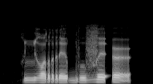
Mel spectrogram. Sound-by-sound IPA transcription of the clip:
ʎɔ rɘ bu vɘʔə˞

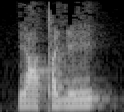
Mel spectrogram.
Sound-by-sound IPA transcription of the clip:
eə̯tˤiʎe

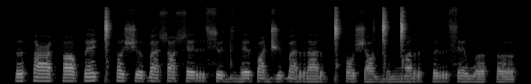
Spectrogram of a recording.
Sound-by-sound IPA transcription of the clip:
əhʌʕə hɑ pɛǀʰʌ ʃəɓaɬɑ ɬɛr sʏ dʱɛpɑd͡ʒʏɓar arǀʰɔ ʃɑɡ͡ǀɛŋ͡ǀɑr hərsɛ wʌ hʌ

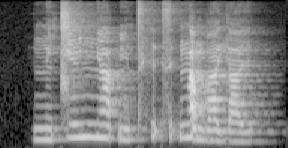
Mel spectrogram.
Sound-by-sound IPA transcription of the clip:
nĩ˨t͡ɕe˦ɪ̯ ɲã˦ʔĩ˨ tʰɪ˦ʔsʰɪ˦ʔŋã˦˨bä˨ ja˨ɪ̯

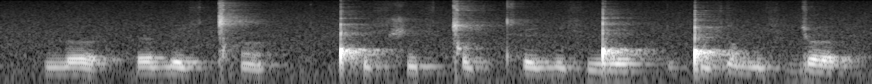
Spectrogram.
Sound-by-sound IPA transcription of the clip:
nœ | ɛneçǀʰɐ̃ | ǃʰəçʃɛ̃ç ǀɔçcʰeʎɐçŋ͡ǃe | ŋ͡ǃɔçɾɔ nɪç ɟœ

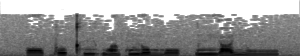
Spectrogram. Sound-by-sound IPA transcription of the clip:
ɔ˨bo˦kʰi˦ ɡʷã˨kʷĩ˦ɾʊ˦moː˨ k͡pĩ˦ja˨˦ɲũ˨

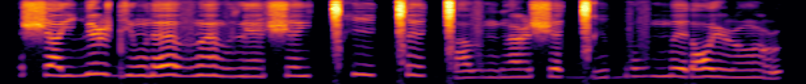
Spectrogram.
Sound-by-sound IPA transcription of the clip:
ʃajʎɪɭ djũɾɛ vɛ̃v lʲɛ̃ʃejǀʰi ǀɪ ɡ͡ǀavŋɡãɭʃɛɡ͡ǀi bʊvmeɾɔj ɭũɭ

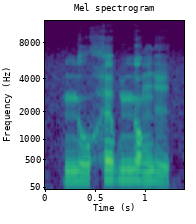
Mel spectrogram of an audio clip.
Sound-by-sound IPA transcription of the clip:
mʲuhebmʲɔŋi

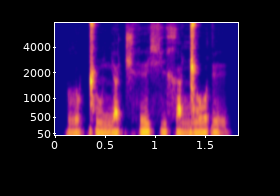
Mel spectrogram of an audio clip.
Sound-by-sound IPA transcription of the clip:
loǁũɲa t͡ʃʰeçi xaŋ͡ǁoɗe

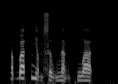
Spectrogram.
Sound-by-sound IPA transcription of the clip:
ɓa˦˥t̚ɲa̰˧˨m sə̰˧˨wna̰˧˨ŋkwa˨˩t̚

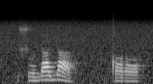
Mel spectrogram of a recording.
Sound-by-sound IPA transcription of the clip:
ʃo˧ja˦ja˦˨ | tɔ˧ɾɔ˧

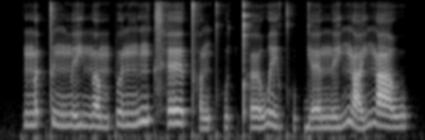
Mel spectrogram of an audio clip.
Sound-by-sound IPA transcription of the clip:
n̪ɐ˨˥t̚t̪ɪ˨ŋ me˧jn̪ɐ˨˧m pɵ˧nŋɪ˥ŋ t͡sʰɛː˧ t̪ʰɐ˨˥ŋkʷʰɐ˨˥t̚ pʰœː˨˥we˨jkʷʰɐ˨k̚jɛː˨˧ n̪e˨˥jŋaː˨˥jŋaː˧w

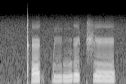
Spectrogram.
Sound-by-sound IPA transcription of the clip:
kʼɛ˨k͡pi˨ŋɪ˦t͡ʃe˦

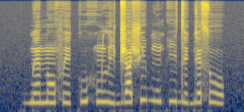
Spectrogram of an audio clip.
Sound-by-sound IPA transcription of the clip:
ɡ͡bɛ̃˧nɔ̃˧fe˧ ku˧hũ˧ li˨d͡ʒa˧ʃi˦ bũ˦ki˦de˧ ɡɛ˦so˦˨

